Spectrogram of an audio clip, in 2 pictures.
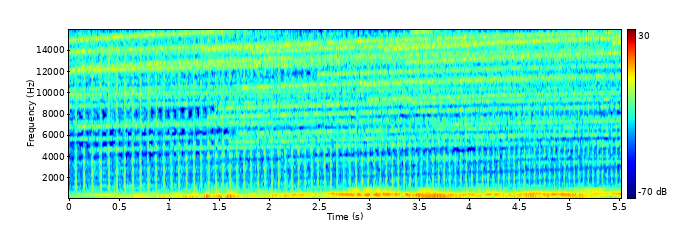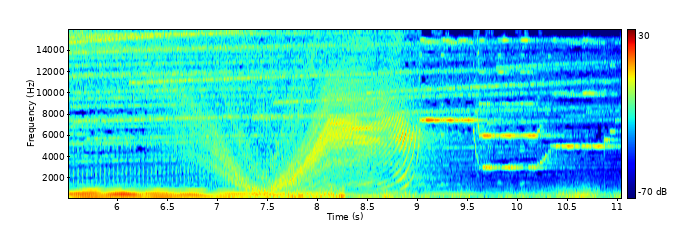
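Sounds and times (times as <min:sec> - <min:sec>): high synthesized tones: 0:00.0 - 0:11.0.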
